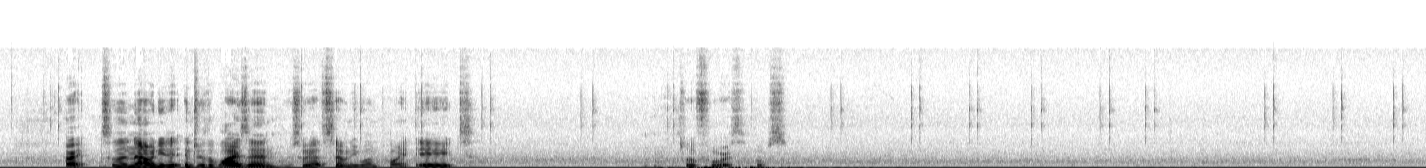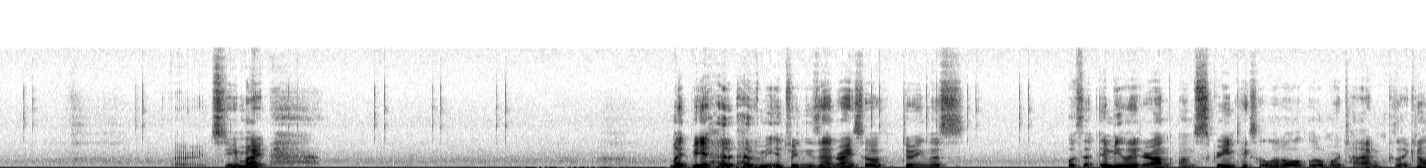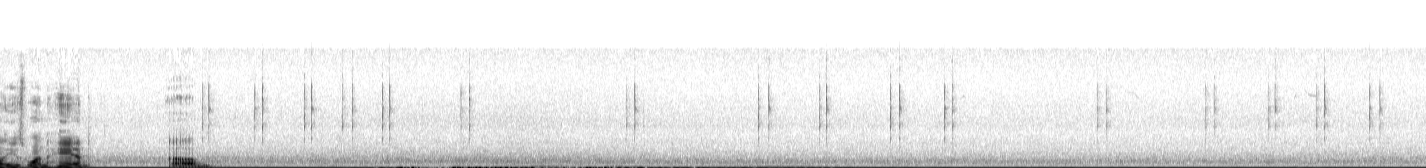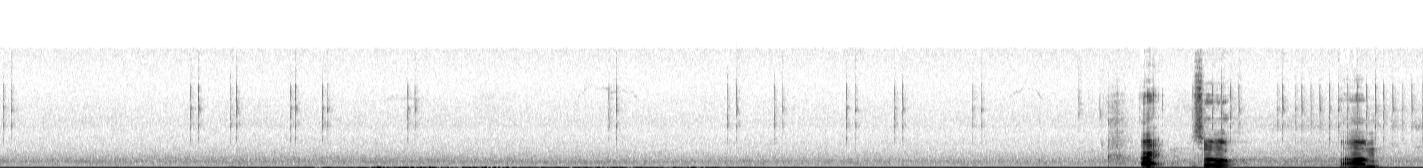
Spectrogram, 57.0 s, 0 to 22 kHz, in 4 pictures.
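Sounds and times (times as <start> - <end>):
computer mouse clicking: 0.0 - 0.7, 4.8 - 5.0, 5.8 - 6.0, 6.6 - 6.9, 8.2 - 8.5, 9.1 - 11.8, 12.6 - 14.7, 15.6 - 16.0, 18.0 - 19.4, 23.5 - 24.6, 30.5 - 33.4, 34.7 - 35.0, 36.0 - 38.2, 39.5 - 39.7, 40.6 - 43.0, 44.6 - 46.2, 46.8 - 47.1, 48.8 - 49.1, 50.0 - 54.0, 55.0 - 57.0.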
